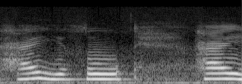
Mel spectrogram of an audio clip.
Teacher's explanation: H-nya ha ee makhrajnya tenggorokan. Ha tipis dan bersih. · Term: ha tipis bersih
